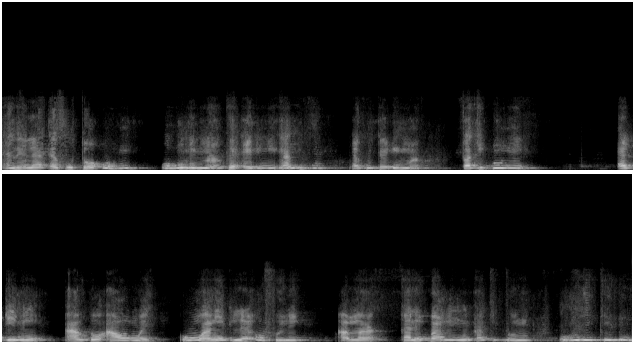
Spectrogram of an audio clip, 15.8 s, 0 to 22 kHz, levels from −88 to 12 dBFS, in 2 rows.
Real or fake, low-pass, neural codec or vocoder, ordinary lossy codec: fake; 9.9 kHz; codec, 44.1 kHz, 1.7 kbps, Pupu-Codec; Opus, 16 kbps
